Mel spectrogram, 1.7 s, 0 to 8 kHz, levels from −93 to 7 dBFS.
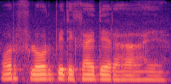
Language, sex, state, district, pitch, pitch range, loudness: Hindi, male, Arunachal Pradesh, Papum Pare, 120 Hz, 110-125 Hz, -17 LUFS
